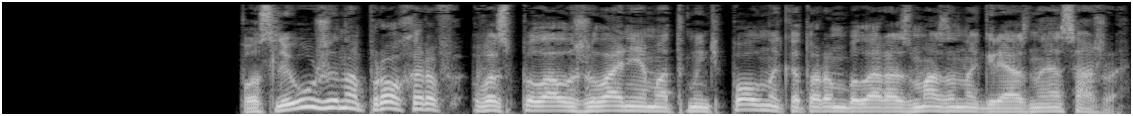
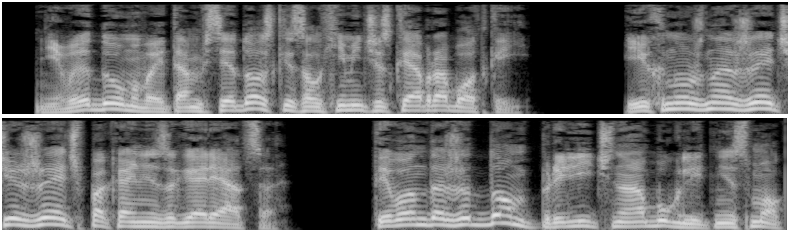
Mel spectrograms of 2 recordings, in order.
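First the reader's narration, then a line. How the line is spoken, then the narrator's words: Snapping back irritably. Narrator (Russian): огрызнулся Валерон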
